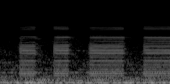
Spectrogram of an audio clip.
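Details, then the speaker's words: Fisher F75 LTD SE metal detector over two silver bars side by side: two short low grunting tones under a higher chirp, each a third of a second; signal overload makes large silver read as iron, compensated by scanning with coil tip. "Huh, iron again. Let's try it like this. Still iron."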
